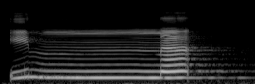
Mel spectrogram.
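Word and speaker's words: إِنَّ: Cara membacanya adalah menghentakkan suara nun yang bertasydid tersebut dan jangan lupa didengungkan ke pangkal hidung.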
